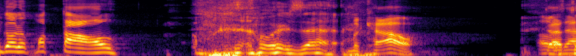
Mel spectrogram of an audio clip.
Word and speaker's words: Macau: Macau. Oh, is that how you pronounce it?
